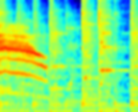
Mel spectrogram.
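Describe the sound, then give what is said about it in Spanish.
A cat meows loudly, beginning with one long, high cry that falls in pitch. A few shorter meows follow in an uneven rhythm, with no other sounds. “Salió en busca de fortuna, sin más compañía que su fiel gato.”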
